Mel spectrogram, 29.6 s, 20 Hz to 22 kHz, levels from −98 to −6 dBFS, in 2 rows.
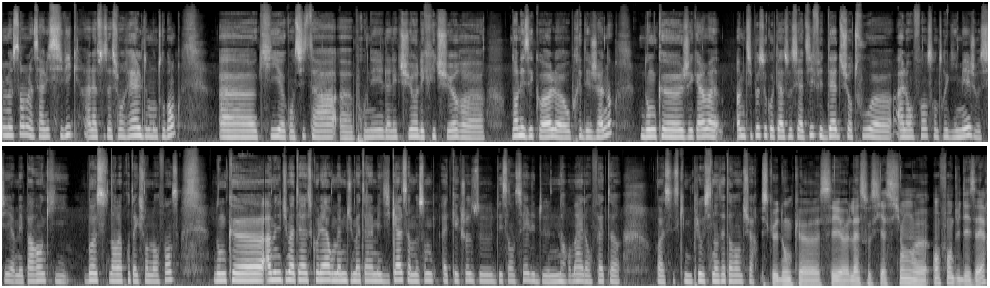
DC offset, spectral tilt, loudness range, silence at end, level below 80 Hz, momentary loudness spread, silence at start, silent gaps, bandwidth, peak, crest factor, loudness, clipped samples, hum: under 0.1%; -3.5 dB/octave; 4 LU; 0 s; -60 dBFS; 9 LU; 0 s; none; over 20 kHz; -8 dBFS; 20 dB; -28 LUFS; under 0.1%; none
